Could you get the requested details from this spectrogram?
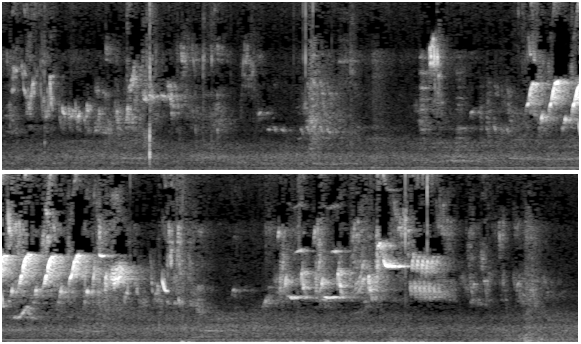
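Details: Caged white-chinned male European goldfinch, wild-caught five months earlier, singing toward spring: scattered chips, then fast repeated tinkling, buzzy notes in runs, over a steady low hum.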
